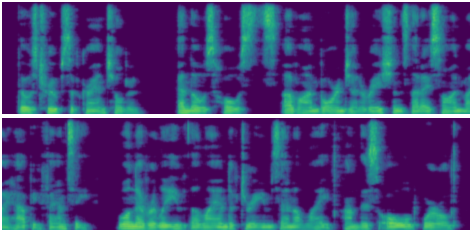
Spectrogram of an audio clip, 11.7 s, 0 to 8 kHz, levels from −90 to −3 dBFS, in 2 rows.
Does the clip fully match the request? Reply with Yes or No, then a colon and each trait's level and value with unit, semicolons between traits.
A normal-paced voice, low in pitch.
Yes: average, 155 wpm; low, 120 Hz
